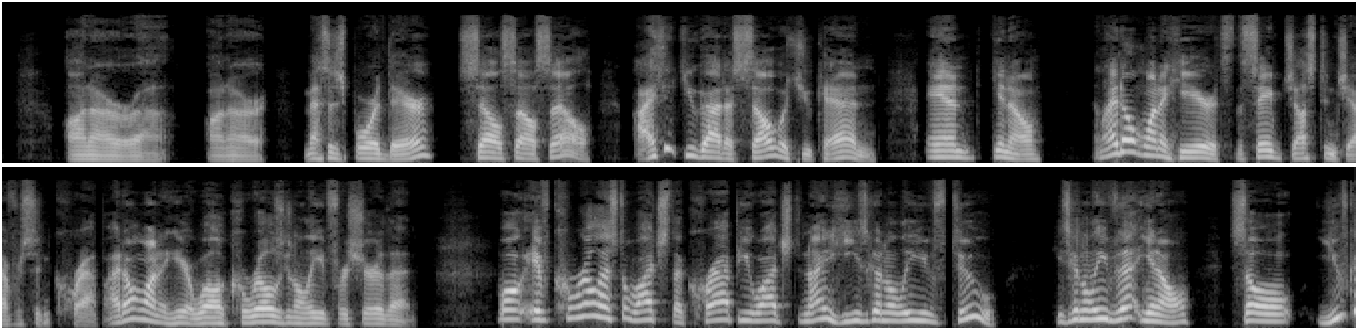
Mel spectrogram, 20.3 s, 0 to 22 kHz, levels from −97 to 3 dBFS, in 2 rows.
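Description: No technical faults are audible.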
